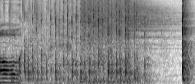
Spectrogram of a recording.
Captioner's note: hands patting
